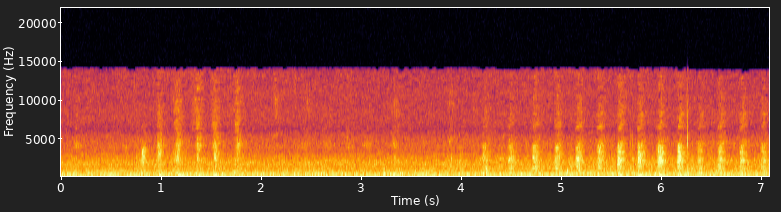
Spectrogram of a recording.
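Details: Rapid, fairly even panting from Pembroke Welsh Corgi puppies: light breathy puffs repeated more than twice a second through most of the recording, quiet against a low steady hum.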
